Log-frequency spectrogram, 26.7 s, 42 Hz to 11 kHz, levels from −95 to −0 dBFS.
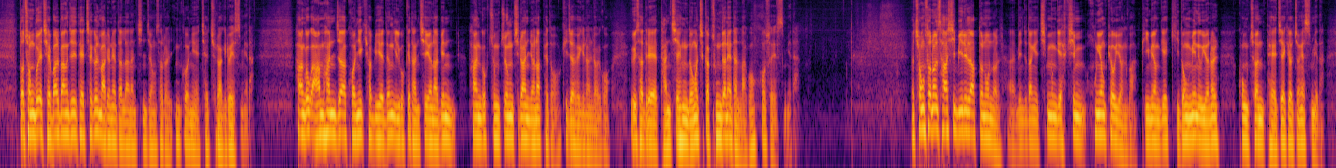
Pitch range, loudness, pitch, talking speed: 95-120 Hz, -19 LUFS, 105 Hz, 305 characters per minute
